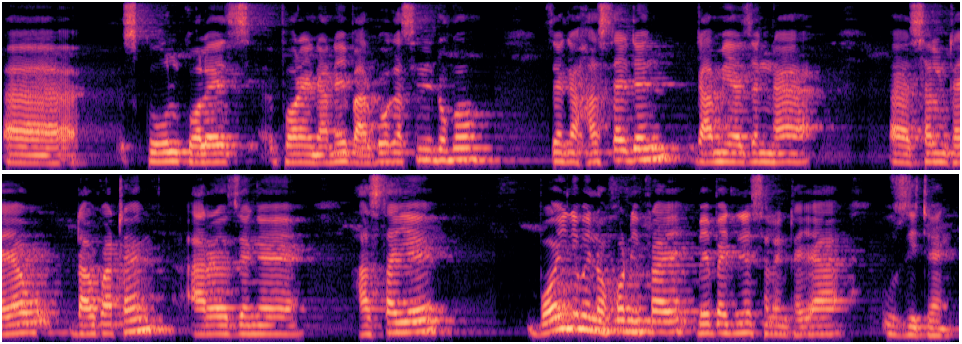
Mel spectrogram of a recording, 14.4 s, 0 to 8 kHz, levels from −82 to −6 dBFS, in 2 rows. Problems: none marked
